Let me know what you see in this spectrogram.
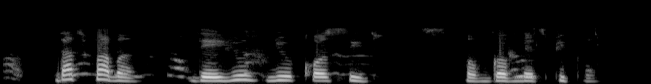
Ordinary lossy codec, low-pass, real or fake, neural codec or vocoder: none; 5.4 kHz; real; none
